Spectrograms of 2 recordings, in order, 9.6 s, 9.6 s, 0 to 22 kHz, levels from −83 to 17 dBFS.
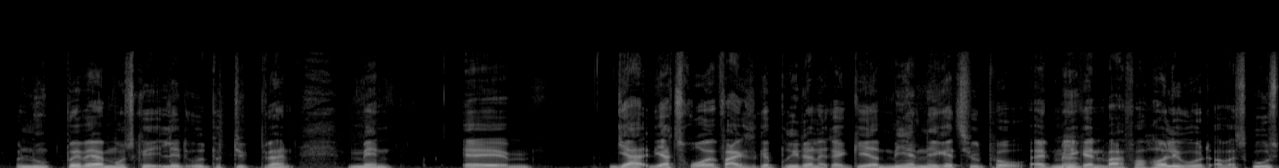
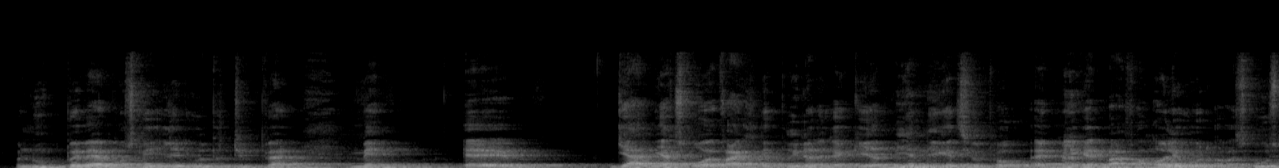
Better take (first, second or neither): first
